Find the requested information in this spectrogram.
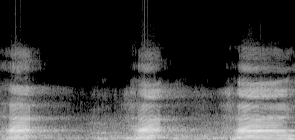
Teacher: Salah satu huruf halqi yang ada di paling bawah tenggorokan ya dekat dengan dada kita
